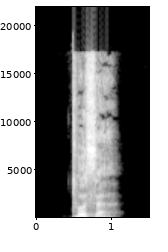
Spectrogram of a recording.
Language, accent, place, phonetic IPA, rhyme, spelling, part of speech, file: German, Germany, Berlin, [ˈtʊsə], -ʊsə, Tusse, noun, De-Tusse.ogg
- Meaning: 1. alternative form of Tussi (“bimbo”) 2. alternative form of Tuse (“girl, broad”)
